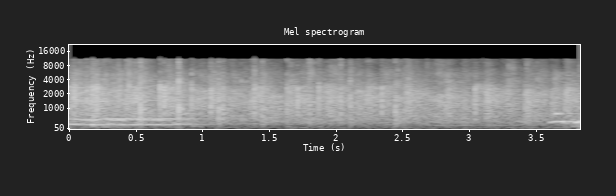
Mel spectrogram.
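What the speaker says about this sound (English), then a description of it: "give a round of applause for our musicians and their beautiful performance this evening" An audience at an evening community ideas event applauds the musicians after their performance, a dense, steady patter of many hands clapping throughout, with a voice briefly audible at the start and end.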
